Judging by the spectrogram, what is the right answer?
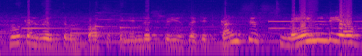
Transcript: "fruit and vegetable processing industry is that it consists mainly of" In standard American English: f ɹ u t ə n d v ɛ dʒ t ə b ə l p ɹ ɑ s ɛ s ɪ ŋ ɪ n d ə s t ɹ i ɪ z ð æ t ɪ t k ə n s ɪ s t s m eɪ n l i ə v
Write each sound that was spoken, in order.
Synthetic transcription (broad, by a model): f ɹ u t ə n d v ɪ z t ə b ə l p ɹ ɑ s ɛ s ɪ ŋ ɪ n d ə s t ɹ i ɪ z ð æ t ɪ t k ə n s ɪ s t s m eɪ n l i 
